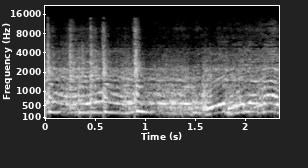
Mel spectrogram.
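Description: Gondhal devotional music: a man's voice singing long held, gliding notes over sharp strokes of a sambal drum pair and small cymbals.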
